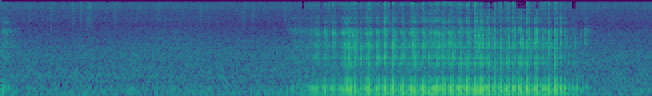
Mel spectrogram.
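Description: One long, loud, vibrating snore on an in-breath, fluttering rapidly, heard in a quiet room.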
